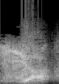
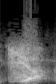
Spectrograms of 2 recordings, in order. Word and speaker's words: Oia: Oia apare pe hartă, înțeleg că se pronunță Ia, cum pronunță ei aici și intern.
